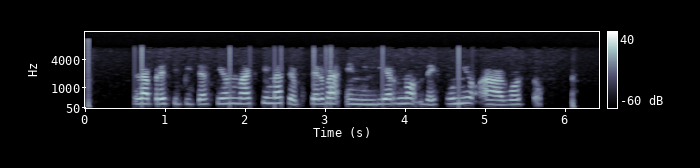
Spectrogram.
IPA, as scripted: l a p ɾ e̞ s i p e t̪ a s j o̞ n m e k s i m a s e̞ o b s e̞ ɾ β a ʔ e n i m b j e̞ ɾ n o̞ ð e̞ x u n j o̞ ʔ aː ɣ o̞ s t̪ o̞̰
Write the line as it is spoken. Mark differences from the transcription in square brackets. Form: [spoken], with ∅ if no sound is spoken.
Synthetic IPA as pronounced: l a p ɾ e̞ s i p [i] t̪ a s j o̞ n m [a] k s i m a s e̞ o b s e̞ ɾ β a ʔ e n i m b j e̞ ɾ n o̞ ð e̞ x u n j o̞ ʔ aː ɣ o̞ s t̪ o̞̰

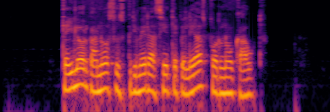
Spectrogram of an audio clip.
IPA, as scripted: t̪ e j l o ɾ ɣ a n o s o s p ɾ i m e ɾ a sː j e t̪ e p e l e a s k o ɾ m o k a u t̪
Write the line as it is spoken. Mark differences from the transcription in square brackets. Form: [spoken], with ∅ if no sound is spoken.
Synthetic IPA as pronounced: t̪ e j l o ɾ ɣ a n o s [u] s p ɾ i m e ɾ a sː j e t̪ e p e l e a s [p] o ɾ [n] o k a [w] t̪

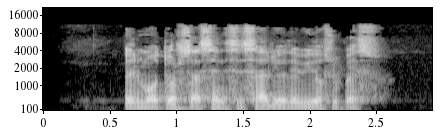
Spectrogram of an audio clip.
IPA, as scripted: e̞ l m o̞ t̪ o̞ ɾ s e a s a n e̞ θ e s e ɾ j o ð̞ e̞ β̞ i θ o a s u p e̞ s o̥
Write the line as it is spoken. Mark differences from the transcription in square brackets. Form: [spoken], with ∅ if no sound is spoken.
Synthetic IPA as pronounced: e̞ l m o̞ t̪ o̞ ɾ s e a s [e] n e̞ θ e s [a] ɾ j o ð̞ e̞ β̞ i [ð] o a s u p e̞ s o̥

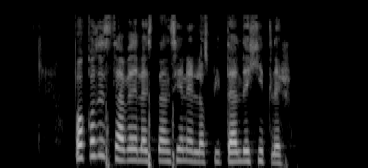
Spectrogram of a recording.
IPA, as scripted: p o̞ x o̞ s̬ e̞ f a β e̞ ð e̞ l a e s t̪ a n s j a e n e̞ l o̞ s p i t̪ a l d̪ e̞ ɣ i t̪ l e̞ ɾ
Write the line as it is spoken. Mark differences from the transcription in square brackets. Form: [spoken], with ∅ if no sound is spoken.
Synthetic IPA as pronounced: p o̞ [k] o̞ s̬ e̞ [s] a β e̞ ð e̞ l a e s t̪ a n s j a e n e̞ l o̞ s p i t̪ a l d̪ e̞ [x] i t̪ l e̞ ɾ

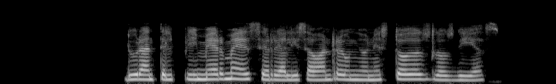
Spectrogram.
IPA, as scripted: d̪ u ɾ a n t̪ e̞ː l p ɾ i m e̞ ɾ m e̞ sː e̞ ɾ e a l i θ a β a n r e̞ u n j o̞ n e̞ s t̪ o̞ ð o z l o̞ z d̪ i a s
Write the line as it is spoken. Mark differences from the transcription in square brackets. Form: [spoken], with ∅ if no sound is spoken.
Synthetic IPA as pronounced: d̪ u ɾ a n t̪ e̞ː l p ɾ i m e̞ ɾ m e̞ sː e̞ [r] e a l i [s] a β a n r e̞ u n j o̞ n e̞ s t̪ o̞ ð o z l o̞ z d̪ i a s

